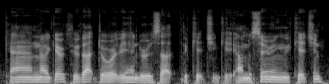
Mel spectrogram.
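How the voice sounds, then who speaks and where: Young man, lowish voice, sarcastic, swears, gameplay commentary, faint game music behind. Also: fairly even intonation, very fast. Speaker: let's play host. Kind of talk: casual gameplay commentary, reading notes aloud.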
